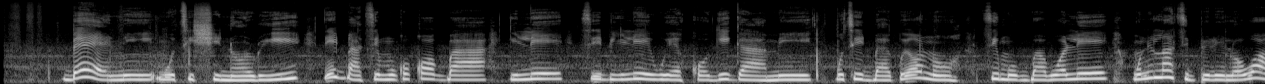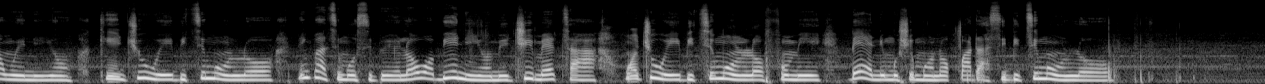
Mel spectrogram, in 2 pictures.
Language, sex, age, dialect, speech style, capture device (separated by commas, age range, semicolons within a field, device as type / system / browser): Yoruba, female, 25-34, Nigeria - Lagos Yoruba, relaxed, desktop / Linux / Chrome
